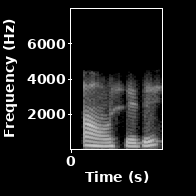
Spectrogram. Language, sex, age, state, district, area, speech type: Malayalam, female, 30-45, Kerala, Palakkad, rural, conversation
